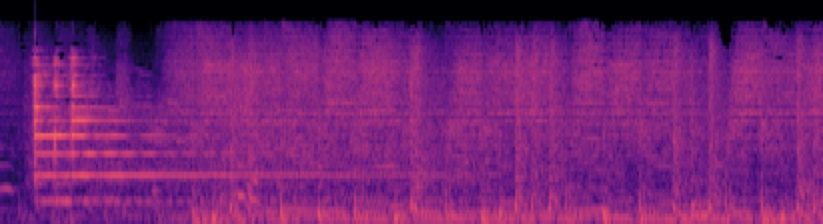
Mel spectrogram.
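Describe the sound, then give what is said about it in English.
A single loud bell strike rings out near the start, its bright tone lingering for a few seconds as rhythmic music with a steady beat rises underneath and carries on. “if you will, ring the bell.”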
